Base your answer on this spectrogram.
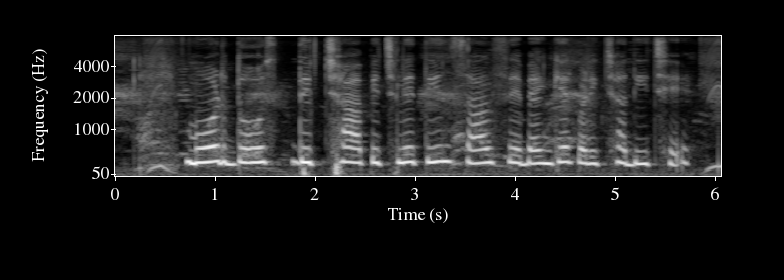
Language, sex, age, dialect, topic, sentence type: Magahi, female, 18-24, Northeastern/Surjapuri, banking, statement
